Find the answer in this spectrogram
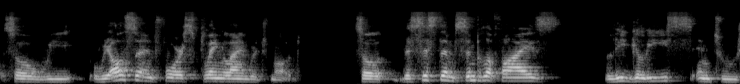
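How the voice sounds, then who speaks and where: Over a video call, a man presents on tech at a members' meeting, his medium-pitched voice a bit mellow and the recording rough. He keeps stumbling into fillers and restarting sentences throughout the conference presentation.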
